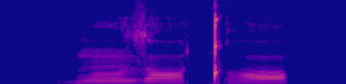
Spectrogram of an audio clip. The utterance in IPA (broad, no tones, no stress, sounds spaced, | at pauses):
b õ z ɔ ɡ͡ǃ ɔ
